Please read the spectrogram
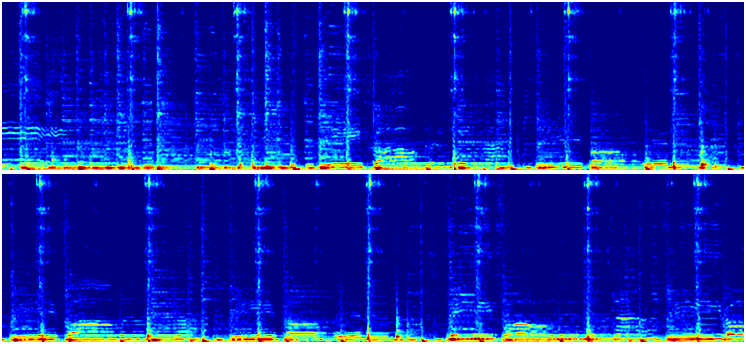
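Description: Live band music: an acoustic guitar strummed over hand drums keeping a steady, even beat, in an instrumental passage.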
